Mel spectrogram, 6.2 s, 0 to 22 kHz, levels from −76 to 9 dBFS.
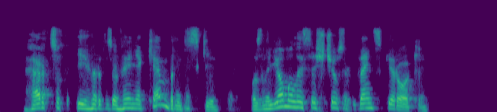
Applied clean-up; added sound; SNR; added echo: neural mask model Resemble Enhance denoiser.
